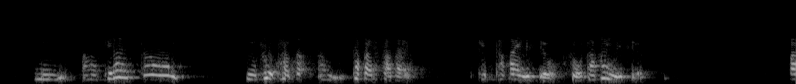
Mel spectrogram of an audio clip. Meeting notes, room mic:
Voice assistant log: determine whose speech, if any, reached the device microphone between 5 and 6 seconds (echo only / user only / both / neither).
echo only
